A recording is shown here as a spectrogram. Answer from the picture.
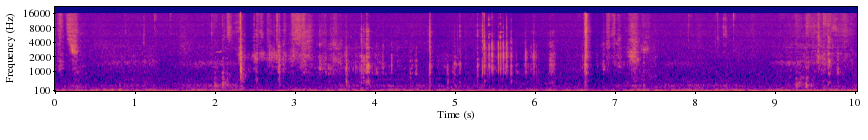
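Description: Metal tweezers clicking and tapping against cardstock as stamping masks are peeled off, with short rustles of paper as the card is handled. A steady low hum runs underneath.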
